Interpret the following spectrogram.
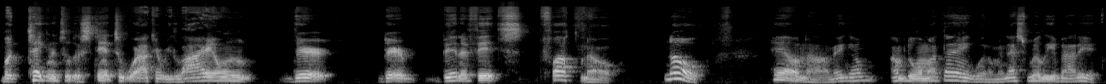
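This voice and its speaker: Gravelly, blunt man in his forties. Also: fairly high pitch, normal speed. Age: 40s. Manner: blunt, profane, rambling street talk. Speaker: streamer reacting to a video. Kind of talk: casual streamed commentary.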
